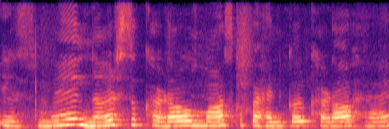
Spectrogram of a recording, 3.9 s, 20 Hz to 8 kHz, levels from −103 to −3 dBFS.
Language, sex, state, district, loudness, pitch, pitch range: Hindi, female, Haryana, Rohtak, -15 LUFS, 280 Hz, 270-290 Hz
